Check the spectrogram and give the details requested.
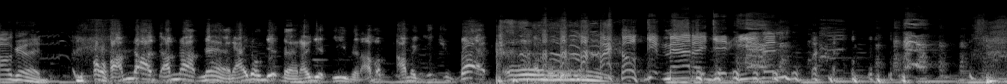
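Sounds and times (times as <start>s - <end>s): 
speech: 0.1s - 10.0s
laughter: 0.2s - 10.0s
chickens clucking as they run around a barnyard: 8.9s - 9.7s.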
